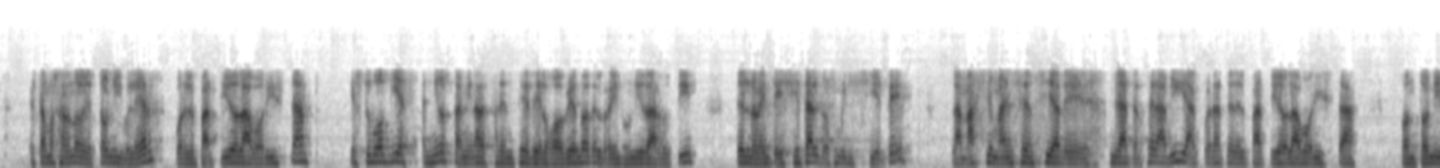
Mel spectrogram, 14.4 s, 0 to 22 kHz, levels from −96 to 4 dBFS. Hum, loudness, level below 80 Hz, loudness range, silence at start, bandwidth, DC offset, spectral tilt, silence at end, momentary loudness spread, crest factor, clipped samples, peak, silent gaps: none; -24 LUFS; -58 dBFS; 1 LU; 0.3 s; 4.8 kHz; under 0.1%; -8.5 dB/octave; 0 s; 7 LU; 22 dB; under 0.1%; -4 dBFS; none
